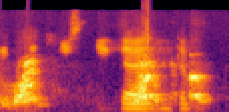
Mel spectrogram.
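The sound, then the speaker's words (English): Dog barking from a television commercial: a few short, sharp yelping barks in quick succession, loud and clear. “Lee Lowe's making an appearance, so it must have been a dog on the television. Yeah, I didn't pick it up quick enough. We had a dog on the commercial.”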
